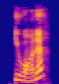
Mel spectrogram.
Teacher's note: not even do. The do just disappears entirely. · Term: vanishing words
